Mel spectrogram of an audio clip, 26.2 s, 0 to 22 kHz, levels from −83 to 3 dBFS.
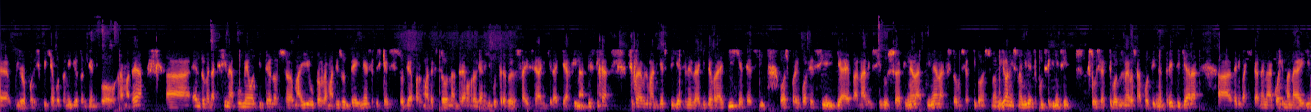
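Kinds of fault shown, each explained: Noise suppressor applied to music or sounds: A noise suppressor designed for speech stayed active across the whole clip, treating steady tones and ambience as noise. Its gain keeps moving by around 10 dB, so sustained parts and tails dip and recover, making the sound pump and thin while attacks survive.
Sound cut by the noise suppressor: The suppressor misread parts of the sound as noise and turned them down harder, by up to about 16 dB, in five stretches between 0.15 and 25.09 s. Held and fading sounds sink or lose their decays, adding up to several seconds.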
